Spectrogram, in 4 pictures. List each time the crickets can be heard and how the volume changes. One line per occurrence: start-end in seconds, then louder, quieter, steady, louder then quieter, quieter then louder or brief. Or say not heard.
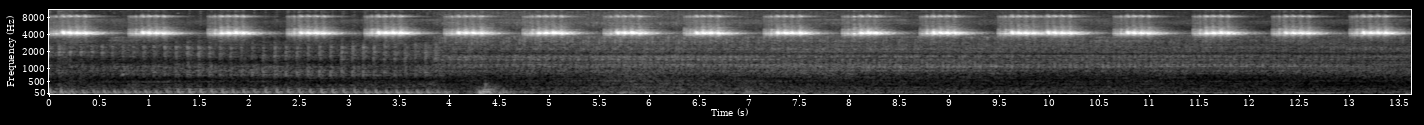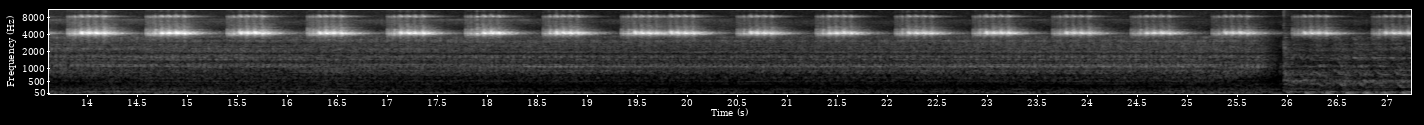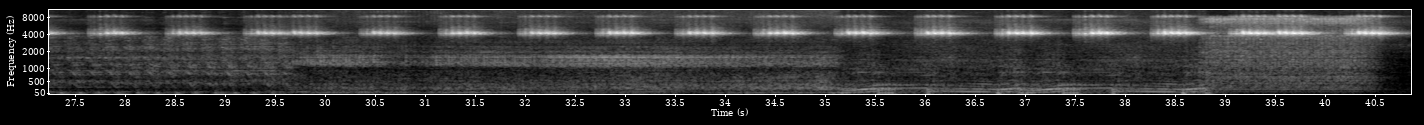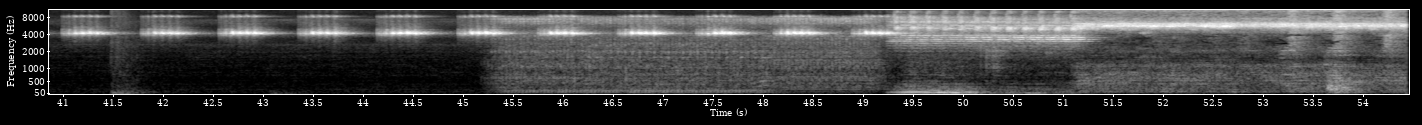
0.0-54.4 quieter then louder.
